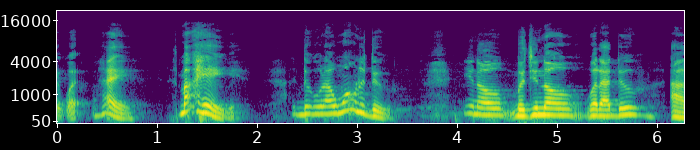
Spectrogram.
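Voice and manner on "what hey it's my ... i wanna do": a hint of a defensive, huffy "it's my head"; mock indignant comeback; offended retort. Preacher voicing a touchy reply to a wig remark, mildly huffy.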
